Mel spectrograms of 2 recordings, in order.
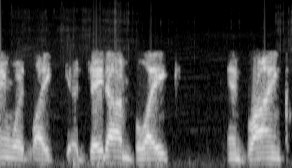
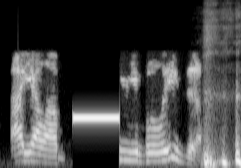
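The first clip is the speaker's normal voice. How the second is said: mock yell, much higher and slower; 7 semitones higher than usual. Retelling finding your ball buried by a bunker: retelling own yell. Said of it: "I yell out".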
